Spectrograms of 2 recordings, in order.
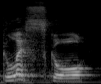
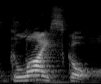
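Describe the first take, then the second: First: The first syllable has a short 'i' sound. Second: The first syllable has a long 'eye' sound. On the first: The speaker calls it wrong. "So it's not Gliscor" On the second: The speaker calls it right. "we say glide, not gli"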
